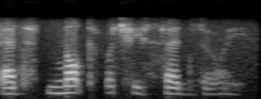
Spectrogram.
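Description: A woman playing a patient, sensible, gently firm woman in a radio drama. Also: fairly low pitch, unhurried, no echo. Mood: reasoning. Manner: calm, reasoning, gently firm. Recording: muffled, phone-like narrow-band audio.

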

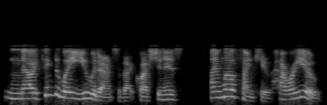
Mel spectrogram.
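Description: A man playing a calm otherworldly spirit guide in a radio drama, explaining things in a measured, quizzical way as an interview guest. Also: a little high, phone-quality sound. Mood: quizzical, serene. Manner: measured, explanatory, quizzical about human speech.

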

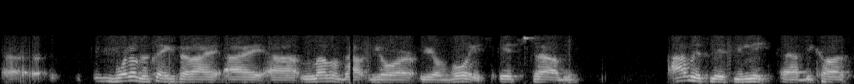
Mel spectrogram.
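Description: A man hosting an interview show, talking haltingly with many fillers and compliments for his guest. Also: medium pitch. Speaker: show host. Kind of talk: interview on a call-in style show. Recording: tinny phone-line sound with faint noise.

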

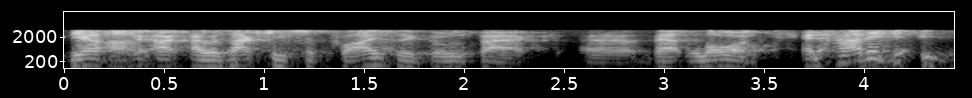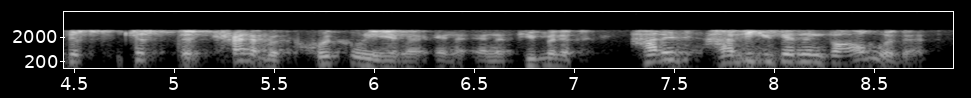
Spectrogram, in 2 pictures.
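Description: A man's voice: medium pitch, big pitch swings, fast talker, few pauses. A man hosting a talk show and interviewing a guest, heard over a tinny, phone-like line. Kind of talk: conversational interviewing with scripted show introduction.

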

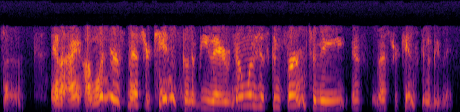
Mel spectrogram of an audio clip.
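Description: Gravelly man hosting over a phone line. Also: very high voice, sing-song, no echo. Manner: halting, repeats words, many fillers. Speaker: show host. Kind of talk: casual radio chat. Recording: tinny phone-line sound.

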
